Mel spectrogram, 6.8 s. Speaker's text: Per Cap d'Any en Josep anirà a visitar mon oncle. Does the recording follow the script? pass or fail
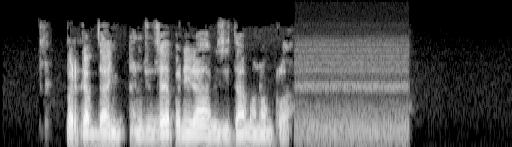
pass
